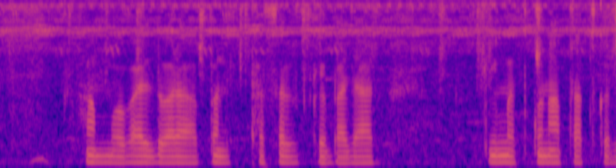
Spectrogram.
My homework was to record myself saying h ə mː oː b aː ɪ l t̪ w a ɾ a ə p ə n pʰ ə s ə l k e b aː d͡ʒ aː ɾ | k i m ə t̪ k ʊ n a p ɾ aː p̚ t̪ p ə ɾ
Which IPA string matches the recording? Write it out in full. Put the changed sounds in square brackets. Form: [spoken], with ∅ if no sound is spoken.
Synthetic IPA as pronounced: h ə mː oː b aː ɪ l [d̪] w a ɾ a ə p ə n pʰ ə s ə l k e b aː d͡ʒ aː ɾ | k i m ə t̪ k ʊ n a p ɾ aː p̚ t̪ [k] ə ɾ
